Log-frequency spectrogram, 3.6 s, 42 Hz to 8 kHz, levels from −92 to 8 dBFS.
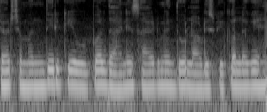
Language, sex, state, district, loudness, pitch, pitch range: Hindi, male, Bihar, Gopalganj, -28 LUFS, 140 Hz, 140-150 Hz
